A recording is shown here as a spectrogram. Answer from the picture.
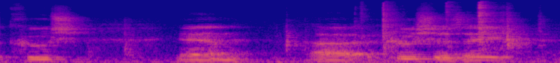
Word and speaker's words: couche: What you want to do, and this is what I found, you know, we're going to use what is, I think they pronounce it as a couche, and a couche is a linen cloth that you're going to use later.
